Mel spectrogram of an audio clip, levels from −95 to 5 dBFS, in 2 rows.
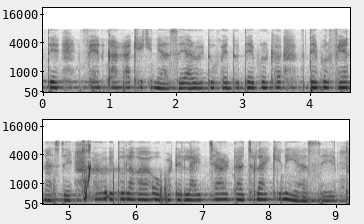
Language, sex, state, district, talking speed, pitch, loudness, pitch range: Nagamese, female, Nagaland, Dimapur, 175 wpm, 250 Hz, -19 LUFS, 235-255 Hz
